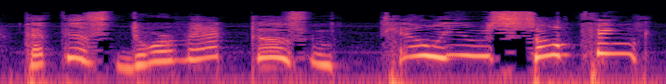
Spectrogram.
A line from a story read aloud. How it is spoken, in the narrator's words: cried the excited Rat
